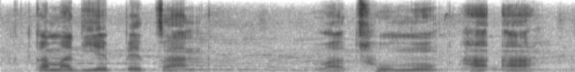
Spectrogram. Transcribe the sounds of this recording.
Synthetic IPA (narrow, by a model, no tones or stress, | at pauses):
kʼamadiepʼɛt͡sʼana̰ | wat͡sʰomoŋ̩haʔa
